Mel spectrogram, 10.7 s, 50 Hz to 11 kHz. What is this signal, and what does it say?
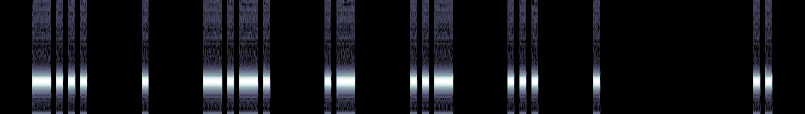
Morse code, heard as a keyed tone, about 15 wpm, spaced as for 8 wpm, 1000 Hz. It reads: BECAUSE I
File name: qotdfiles / 8wpm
